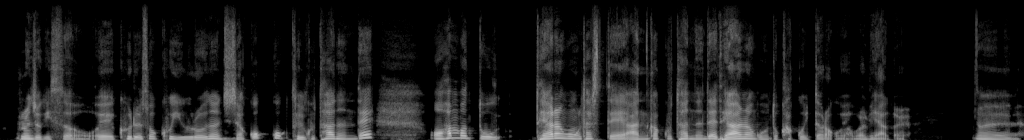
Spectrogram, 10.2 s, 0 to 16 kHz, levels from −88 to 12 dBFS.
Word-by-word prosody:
그런 195 -1 +3
적이 170 -6 -2
있어요. 120 - -6
예 160 -1 +2
그래서 195 +2 -1
그 205 0 -5
이후로는 185 +4 0
진짜 180 -4 -4
꼭꼭 275 - -2
들고 180 -1 -3
타는데 225 - +1 0.6
어 210 - +4
한번 275 +4 +3
또 205 -4 0 0.4
대한항공을 230 0 +5
탔을 215 -1 -2
때 95 -1 +1
안 150 - +1
갖고 200 0 -4
탔는 185 -4 -1
데 - - +4
대한항공은 195 -4 +5
또 - - -8
갖고 - - -6
있더라고요 - - -8
멀미약을. - - -8 0.7
네. 155 -7 -4
195 Hz, 355 characters per minute, -24 LUFS, 175-215 Hz, 0.7 s, 대한항공을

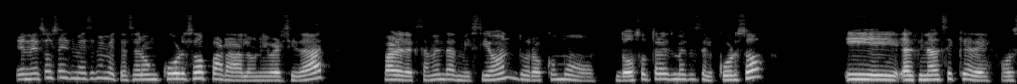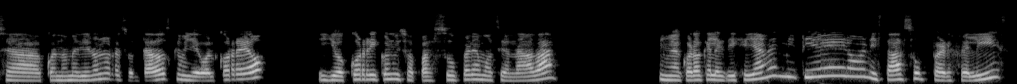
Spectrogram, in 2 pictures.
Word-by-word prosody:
en 240 +2 -2
esos 290 +3 -4
6 310 -2 -5
meses 270 0 -5
me 295 - -5
metí 260 -6 -4
a - - -5
hacer 225 +2 -3
un 230 0 -1
curso 260 +2 +4
para 210 -7 -1
la 185 - -3
universidad, 185 - +1 0.6
para 220 -1 +4
el - - 0
examen 200 +5 -3
de 235 - -1
admisión, 215 - -3
duró 200 -6 -2
como 210 -8 -4 0.2
2 190 +3 +3
o 230 - -2
3 245 0 0
meses 230 -1 -3
el 190 -4 -4
curso, 250 - +3 0.8
y 225 -3 +6
al 210 0 +6
final 215 0 +2
sí 255 - -3
quedé, 190 -7 +1
o 185 0 -5
sea, 185 -2 0
cuando 195 0 -3
me 195 -1 -1
dieron 215 +5 -2
los 260 0 -4
resultados, 195 +2 0
que 230 - -6
me 205 - -1
llegó 180 -1 +3
el 180 - -3
correo, 245 +9 +2 0.5
y 200 - -5
yo 195 -2 +1
corrí 225 -1 0
con 240 +3 -2
mis 235 -3 -4
papás 185 -1 -4
superemocionada 205 - 0 1.0
y 220 - -1
me 205 -1 +1
acuerdo 200 +2 +1
que 220 +1 -2
les 200 -2 0
dije: 200 +2 -3
"¡Ya 250 +5 +3
me 375 +6 -2
admitieron!" 365 -1 -1
y - - +2
estaba 225 0 +2
superfeliz 225 - -1
220 Hz, 185 wpm, -21 LUFS, 195-250 Hz, 1.0 s, y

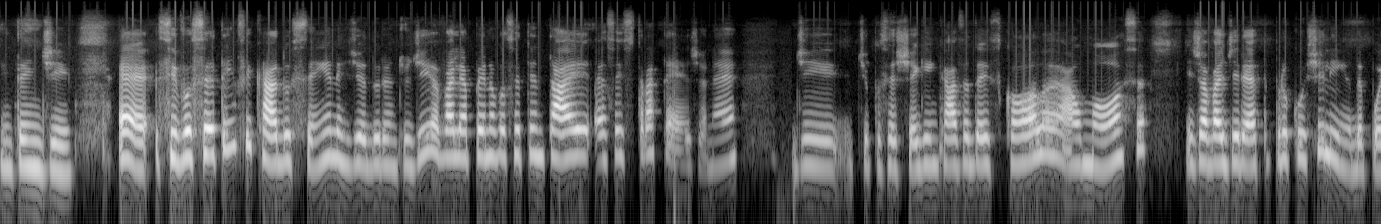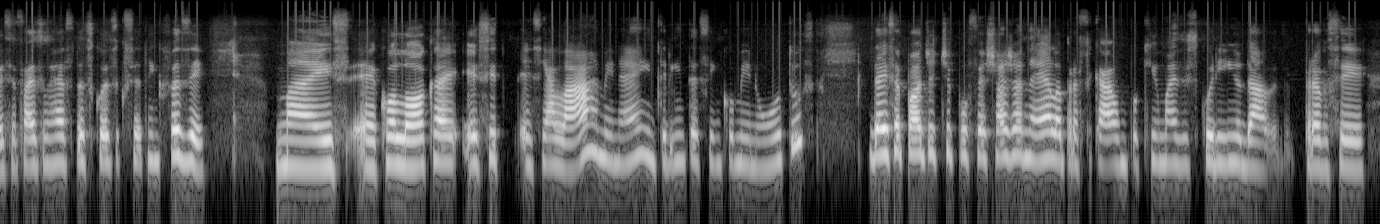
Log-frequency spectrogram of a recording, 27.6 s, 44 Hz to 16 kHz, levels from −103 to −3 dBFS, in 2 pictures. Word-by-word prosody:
Entendi. 190 -3 -2 0.5
É, 195 -6 +8
se 250 -2 +2
você 255 +3 +7
tem 320 +5 -4
ficado 230 - +4
sem 200 +2 -6
energia 220 -5 -3
durante 205 -1 -7
o 205 - -6
dia, 265 +9 -3
vale 255 0 +2
a 250 - +2
pena 255 +1 -1
você 260 +1 -4
tentar 255 -2 +5
e 265 0 +2
essa 235 +3 -5
estratégia, 260 - -9
né, 210 +4 -9 0.6
de 195 -1 -9 0.2
tipo, 200 0 -15
você 195 0 -6
chega 195 +1 -6
em 210 - -9
casa 205 +1 -1
da 210 0 -3
escola, 220 +5 +1
almoça 215 +9 -1 0.4
e 215 - -8
já 225 +1 +4
vai 215 0 +4
direto 210 -1 0
para 235 +2 -5
o - - -8
cochilinho, 245 - -6
depois 180 0 -5
você 195 0 -14
faz 205 0 -1
o - - -9
resto 220 +1 -3
das 225 - -3
coisas 225 0 -2
que 225 - -19
cê - - -6
tem 235 -1 -10
que 230 - -14
fazer. 230 -7 +2 0.7
Mas, 200 -1 +2
eh, 200 -1 0
coloca 210 +1 +5 0.2
esse 225 +2 -3 0.2
esse 210 +1 -9
alarme, 220 +6 +3
né, 220 +3 -7
em 265 -3 -7
35 225 -1 -10
minutos. 215 - -7 0.6
Daí, 265 +2 +7
você 295 +2 0
pode, 140 - +2
tipo, 265 0 -8
fechar 250 0 -4
a - - -1
janela 245 -2 +1
pra 220 -1 -8
ficar 210 0 -1
um 215 - -11
pouquinho 220 +1 -13
mais 215 -1 -7
escurinho 220 +1 -4
da 190 -3 0 0.3
pra 200 - 0
você, 195 0 -5
220 Hz, 160 wpm, -23 LUFS, 200-250 Hz, 0.7 s, É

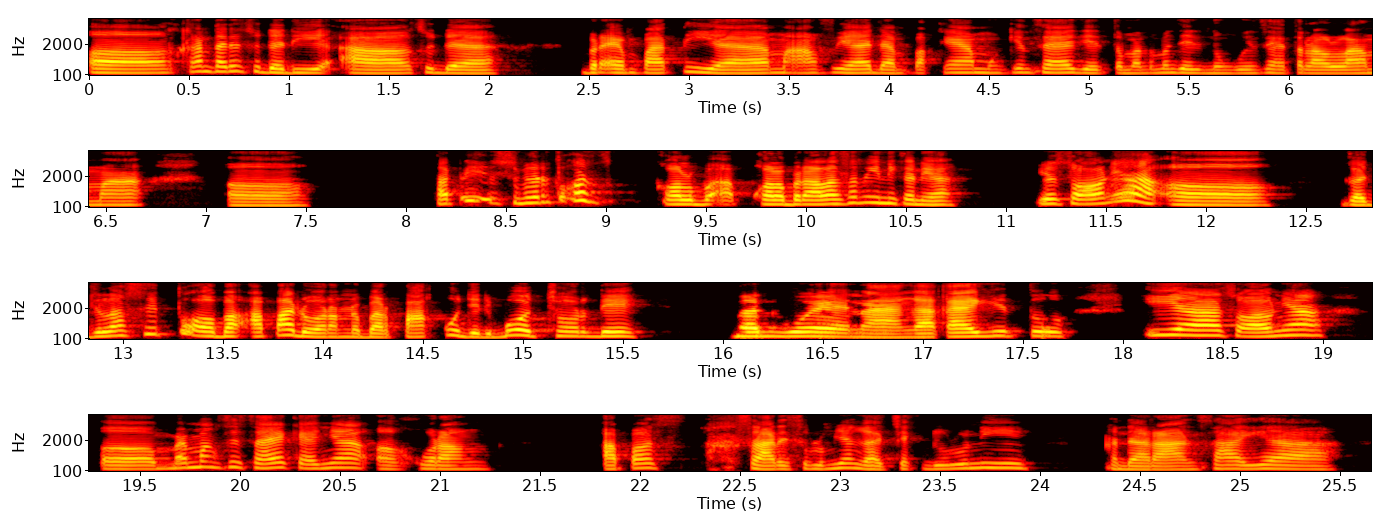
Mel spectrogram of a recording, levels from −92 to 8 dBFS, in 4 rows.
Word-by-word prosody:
eee, 190 -1 +3
kan 260 +1 -3
tadi 260 0 -1
sudah 220 -5 -1
di, 195 0 -5
eee, 175 -1 +2
sudah 175 -3 -2 0.4
berempati 195 +2 -1
ya 175 0 +1
maaf 185 -1 -4
ya 190 0 +1
dampaknya 180 +2 -5
mungkin 200 +2 -10
saya, 200 -1 -1
jadi 180 -2 -5
teman-teman 180 +3 -8
jadi 180 -3 -5
nungguin 175 +1 -9
saya 185 -1 -8
terlalu 170 -2 -2
lama, 190 +1 -1 0.4
eee, 170 -1 -2 0.7
tapi - - 0
sebenarnya 290 +3 -2
itu - - -5
kan 395 - -7
s - - -21 0.2
kalau 225 0 +3
bera 220 - 0
kalau 220 -1 +6
beralasan 235 +7 +4
ini 280 -2 -1
kan 225 - +1
ya, 195 0 0 0.4
ya 245 - +2
soalnya, 270 +11 +4
eee, 190 -3 +3 0.5
nggak 185 -2 +2
jelas 245 +2 +1
sih 330 -1 -6
itu - - -5
ba 220 0 +2
apa 215 +7 +5
ada 215 - +3
orang 190 0 0
nebar 185 -1 +1
paku 195 +11 -1
jadi 190 -2 -1
bocor 235 -1 +1
deh 225 -1 +5 0.5
ban 220 0 +6
gue. 220 0 +6
Nah, 175 -2 +4
nggak 180 +1 +4
kayak 205 +1 +9 0.2
gitu, 230 -2 -1 0.4
iya 285 -3 +5
soalnya, 255 +4 +3 0.3
eee, 185 0 0
memang 270 +5 -4
sih 275 - -7
saya 240 +1 0
kayaknya, 235 +2 -3
eee, 185 -2 -6
kurang 180 -1 -3 0.6
apa 230 +1 -1 0.4
sehari 175 +1 +2
sebelumnya 195 +6 -7
nggak 175 -3 -2
cek 180 - -10
dulu 190 +3 -6
nih 240 -2 -5 0.4
kendaraan 165 -1 -1
saya, 190 -3 -3
195 Hz, 175 wpm, -23 LUFS, 180-230 Hz, 0.7 s, kayak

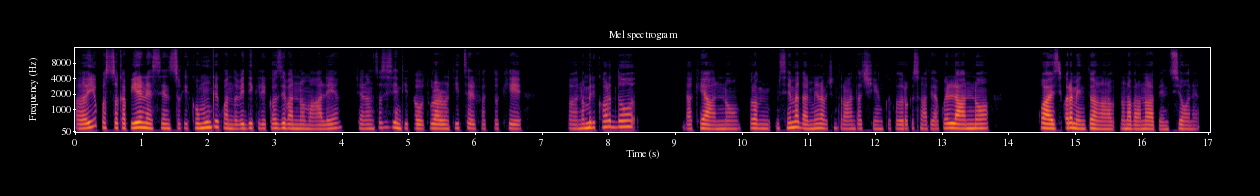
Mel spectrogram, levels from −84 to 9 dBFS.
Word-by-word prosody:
Allora, 190 +1 +2
io 245 +7 +4
posso 215 -1 -3
capire 210 +2 +7
nel 210 -3 +6
senso 195 0 -5
che, 195 0 -12
comunque, 225 +5 +4
quando 185 -5 -4
vedi 190 +2 0
che 195 - -15
le 185 - -5
cose 200 +2 0
vanno 180 -2 -2
male 175 +5 -4 0.2
cioè, 190 - -11
non 180 0 -6
so 220 - -11
se 225 - -12
hai - - -12
sentito 190 -4 -1
tu 195 - -8
la 190 -1 +3
notizia 190 +2 -4
del 185 - -6
fatto 180 0 -15
che, 180 -2 -5 0.7
uhm, 180 -2 -8
non 190 +2 +1
mi 215 - +7
ricordo 255 +3 +2 0.7
da 175 0 -9
che 195 - -1
anno, 175 0 -2
però 200 -1 0
m 185 -1 -5
mi 195 - -14
sembra 225 +5 +3
dal 190 -6 -2
1995 180 -2 -6
coloro 175 0 -5
che 195 - -17
sono 185 -1 -10
nati 175 - -11
da 170 -1 -8
quell'anno, 190 -1 +4 0.7
quasi 200 -4 +7
sicuramente 190 -1 +2
non 175 -2 +2
av 165 -1 -3
non 180 0 -5
avranno 170 -1 -1
la 170 - +2
pensione; 160 +1 -7
185 Hz, 190 wpm, -24 LUFS, 180-200 Hz, 0.7 s, capire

